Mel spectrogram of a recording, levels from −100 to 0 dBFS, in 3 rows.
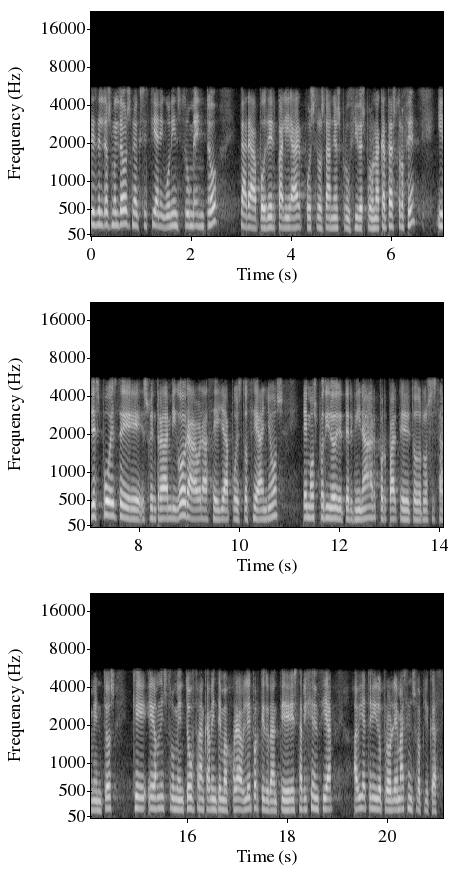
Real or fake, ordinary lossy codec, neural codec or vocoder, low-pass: fake; none; codec, 16 kHz, 0.8 kbps, ZipCodec; 5.4 kHz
